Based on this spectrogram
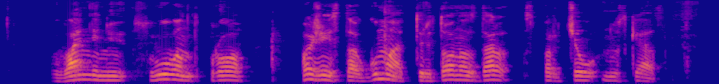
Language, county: Lithuanian, Kaunas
